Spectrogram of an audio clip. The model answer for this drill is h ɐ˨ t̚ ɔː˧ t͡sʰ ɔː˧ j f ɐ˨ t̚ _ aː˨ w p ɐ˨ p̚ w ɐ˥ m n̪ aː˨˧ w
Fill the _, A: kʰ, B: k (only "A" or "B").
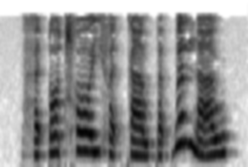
B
